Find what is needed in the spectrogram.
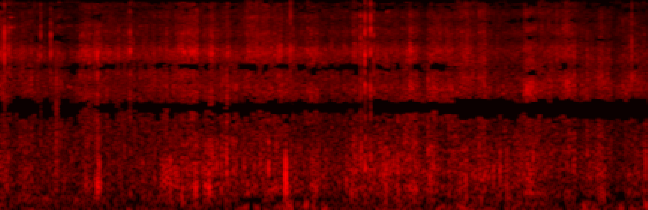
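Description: Footsteps crunching through thin snow and dry grass, a steady crackling rustle with a few sharper snaps.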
